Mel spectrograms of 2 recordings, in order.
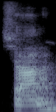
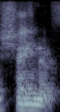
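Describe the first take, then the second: First: The first vowel sounds like 'aw'. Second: The first vowel sounds like 'ay'. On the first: The speaker calls it right. "That's correct today" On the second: The speaker calls it wrong. "I've been calling you Shauna and Shayna for months"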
